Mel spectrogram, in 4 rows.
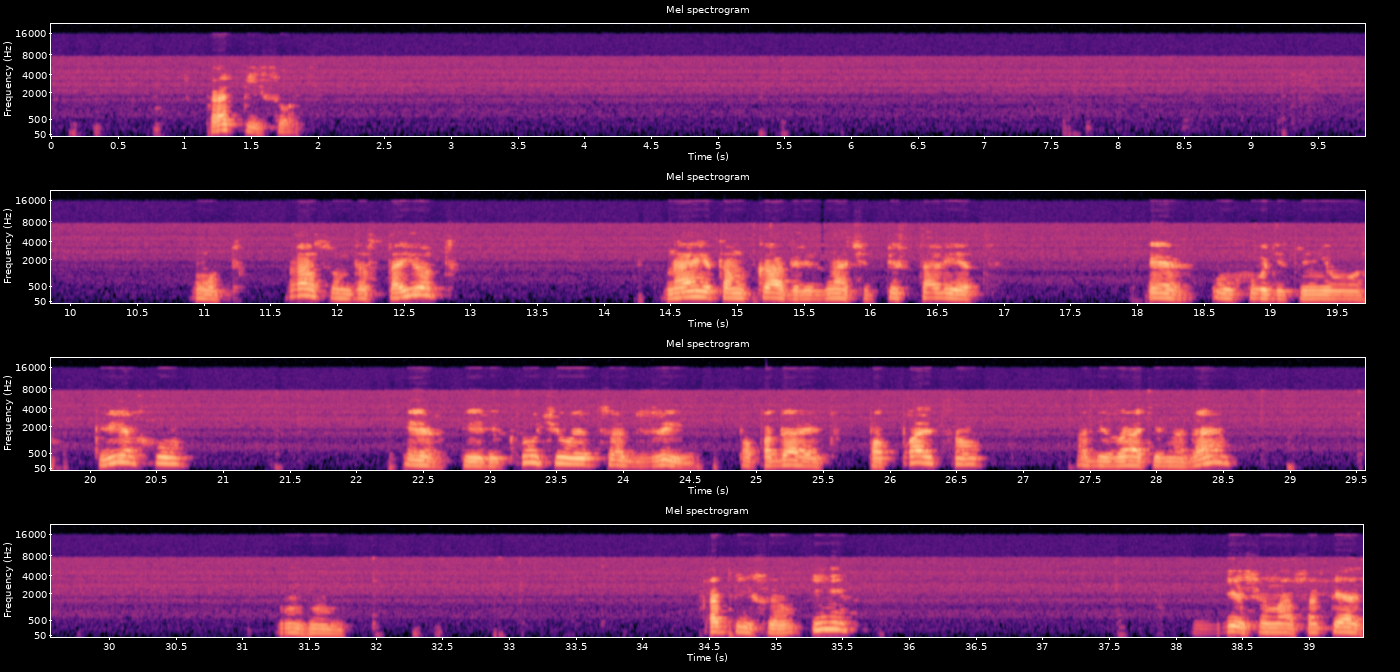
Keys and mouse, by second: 0.3 g, 9.5-14.5 drag, 16.5 KP_1, 18.0 r, 19.8 g, 22.4 r, 24.7 g, 28.2 middle click, 29.7-32.2 middle drag, 32.4 g, 34.8 i, 36.0-37.8 drag.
